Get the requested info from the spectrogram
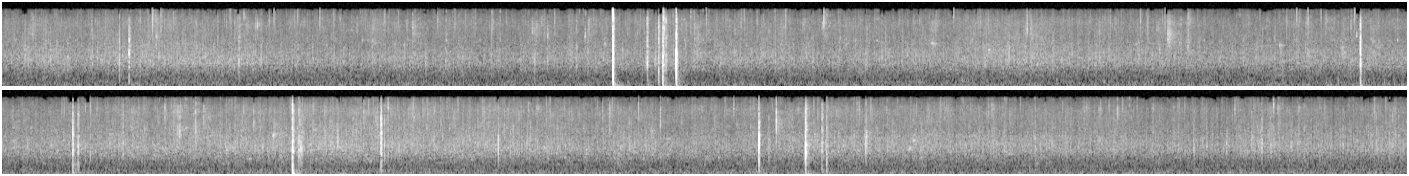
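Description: Light rain falling on an umbrella: a faint steady hiss with scattered sharp taps of larger drops, the loudest a cluster about six to seven seconds in.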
